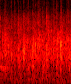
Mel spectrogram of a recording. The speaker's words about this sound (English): All right, thank you. Give him a big hand clap.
